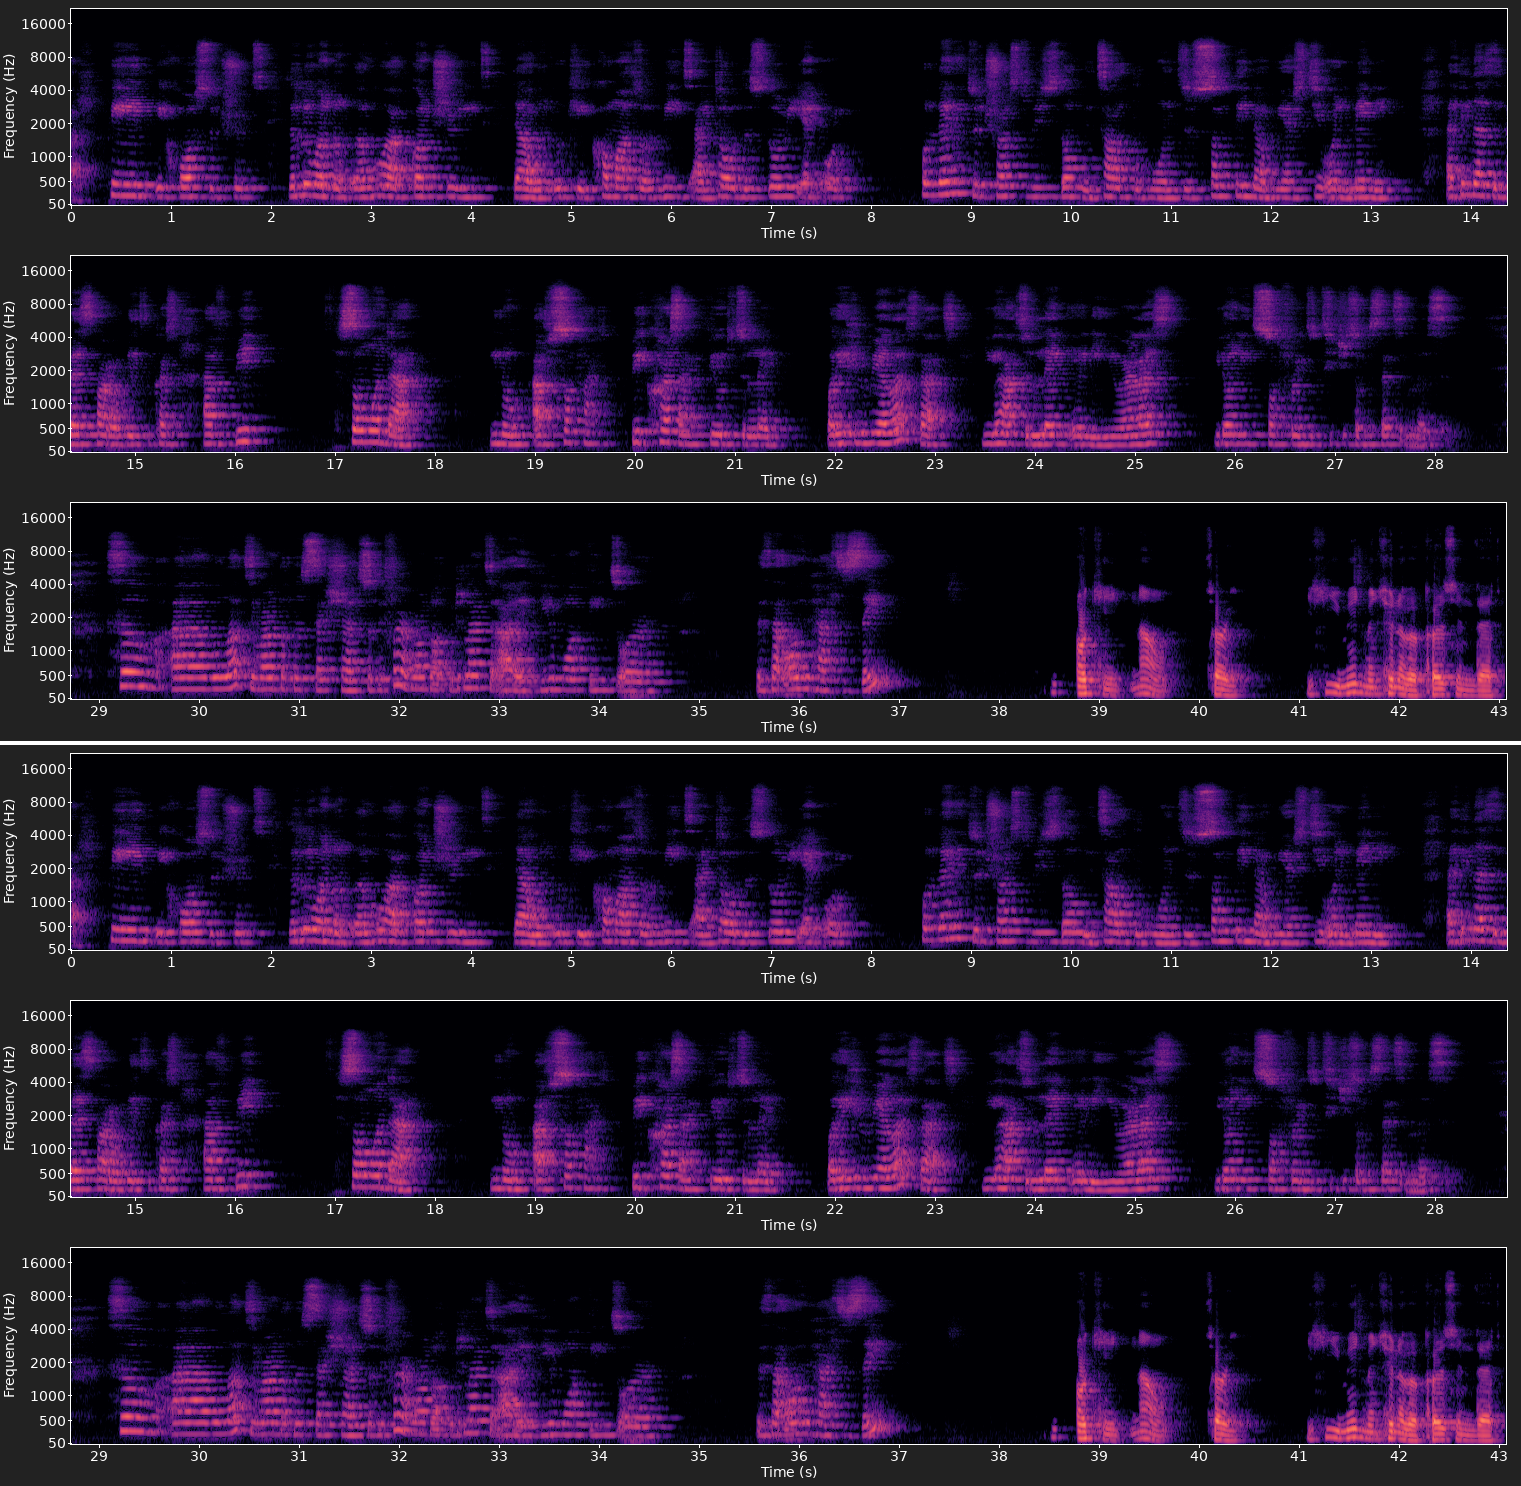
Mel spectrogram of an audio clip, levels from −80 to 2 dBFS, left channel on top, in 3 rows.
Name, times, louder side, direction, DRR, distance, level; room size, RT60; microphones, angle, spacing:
voice 1, 0.0-1.7 2.2-4.1 4.4-7.7 8.5-13.2 13.5-16.2 17.0-17.7 18.6-19.7 20.0-21.4 21.9-23.2 23.5-25.3 25.8-28.1 28.6-34.5 35.6-36.8 41.6-42.0, left 1 dB, 55° left, -4 dB, 3.0 m, -35 dB
voice 2, 38.8-39.7 40.1-40.4 41.1-43.0, equal, ahead, 9 dB, 0.5 m, -27 dB
11.0 x 5.0 x 8.3 m, 0.63 s
head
